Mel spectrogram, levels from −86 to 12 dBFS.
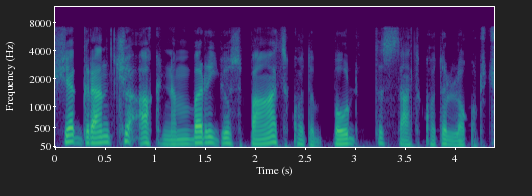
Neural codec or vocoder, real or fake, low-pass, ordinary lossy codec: none; real; 7.2 kHz; none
